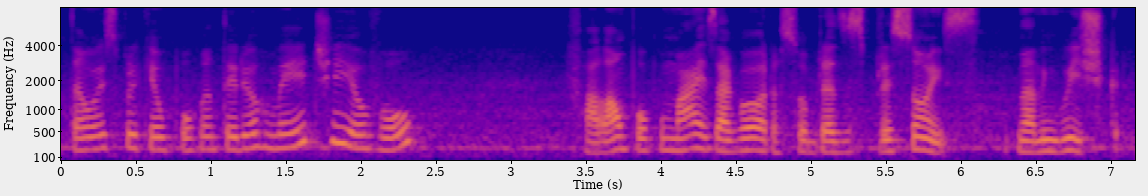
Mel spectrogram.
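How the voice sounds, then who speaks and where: A woman with a Brazilian accent voicing a sign language teacher's lecture aloud, in measured, halting short phrases. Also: mid-range voice, slight background noise. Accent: Brazilian Portuguese. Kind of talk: voiced interpretation of a lecture.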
